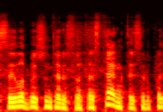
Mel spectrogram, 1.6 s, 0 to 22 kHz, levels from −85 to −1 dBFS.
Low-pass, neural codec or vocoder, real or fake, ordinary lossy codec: 14.4 kHz; vocoder, 44.1 kHz, 128 mel bands every 512 samples, BigVGAN v2; fake; AAC, 96 kbps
